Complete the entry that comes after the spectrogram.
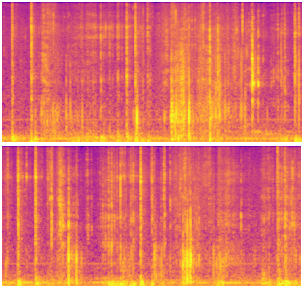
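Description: A metal utility blade shaves a solid oval bar of dried red-and-white striped soap held in the hand. Rapid, dense crunchy scraping and crisp clicks repeat throughout over a steady low rumble, as crunchy chips come off the bar.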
